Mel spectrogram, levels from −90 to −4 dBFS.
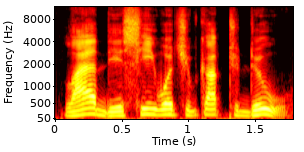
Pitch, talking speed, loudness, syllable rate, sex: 140 Hz, 270 wpm, -18 LUFS, 5.5 syllables/s, male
